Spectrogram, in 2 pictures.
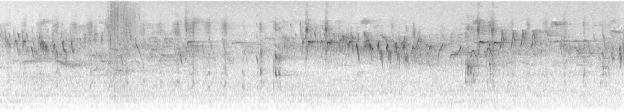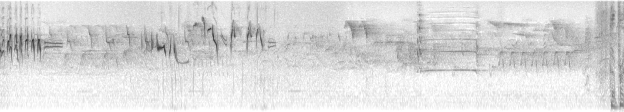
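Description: Young black woodpeckers call in a forest with high, repeated chirping notes, moderately close, amid soft insect and ambient sounds and no voices.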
